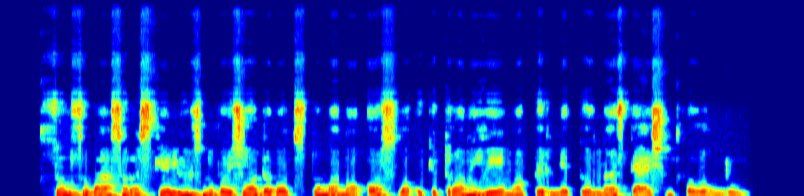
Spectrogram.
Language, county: Lithuanian, Kaunas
